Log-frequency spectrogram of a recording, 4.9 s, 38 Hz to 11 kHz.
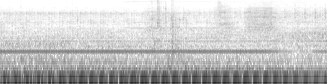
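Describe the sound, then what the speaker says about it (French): A 1997 Opel Tigra engine idling up close with a steady low rumble and a constant droning hum, running evenly throughout with no voices. "Et le moteur tourne."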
